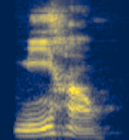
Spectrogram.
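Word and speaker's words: 你好: นะ ครับ ตรง นี้ จะ อ่าน ว่า หนี ห่าว หนี ห่าว นะ ครับ มี เฮา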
